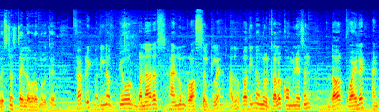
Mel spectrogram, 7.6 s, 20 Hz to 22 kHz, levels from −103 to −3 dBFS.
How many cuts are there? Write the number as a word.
one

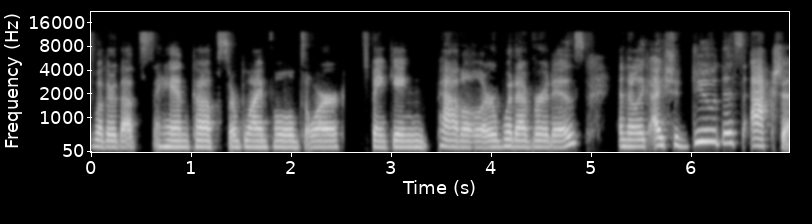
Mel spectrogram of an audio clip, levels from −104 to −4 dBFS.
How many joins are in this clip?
one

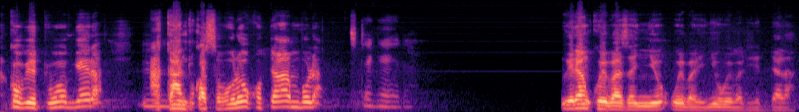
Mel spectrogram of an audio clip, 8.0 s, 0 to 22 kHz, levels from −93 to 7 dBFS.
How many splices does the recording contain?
zero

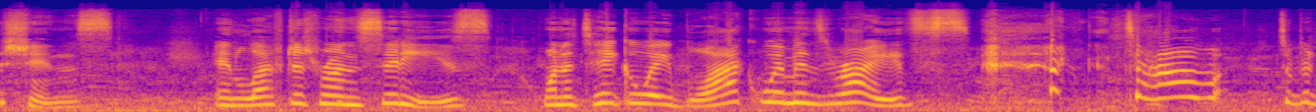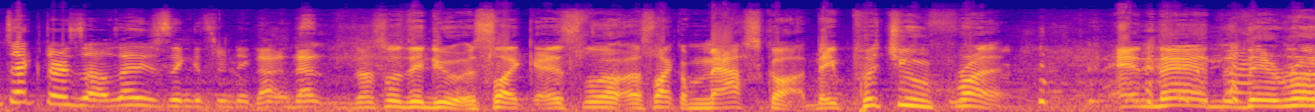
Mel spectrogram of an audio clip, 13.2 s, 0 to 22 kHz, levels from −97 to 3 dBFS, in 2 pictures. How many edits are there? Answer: zero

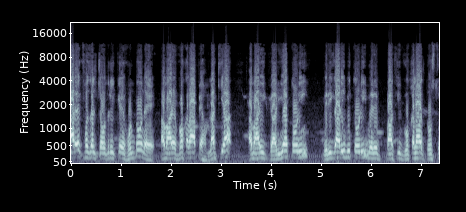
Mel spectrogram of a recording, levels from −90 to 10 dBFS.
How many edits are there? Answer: zero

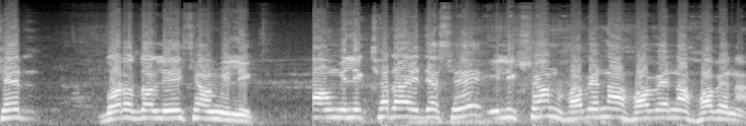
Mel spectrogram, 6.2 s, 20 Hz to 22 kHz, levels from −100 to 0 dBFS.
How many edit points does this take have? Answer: one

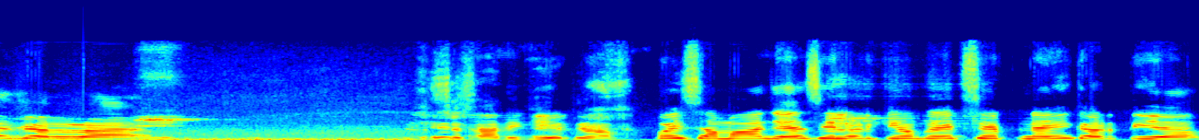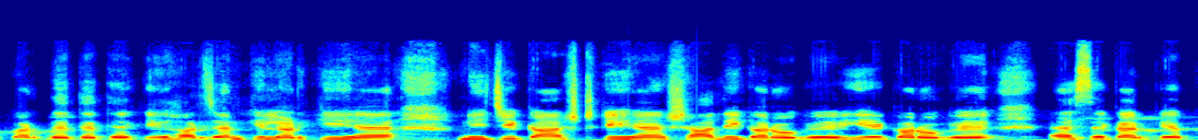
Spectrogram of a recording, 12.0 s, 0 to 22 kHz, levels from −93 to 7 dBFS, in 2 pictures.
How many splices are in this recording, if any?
two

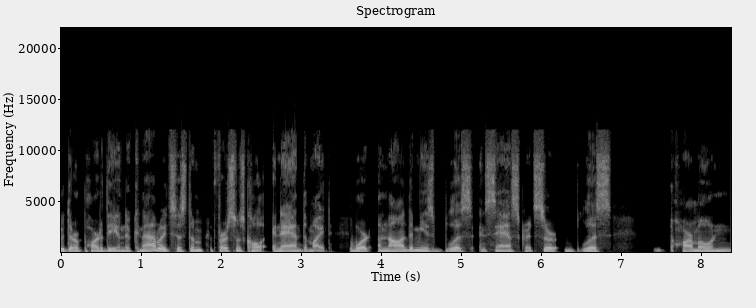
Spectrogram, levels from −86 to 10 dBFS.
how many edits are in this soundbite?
three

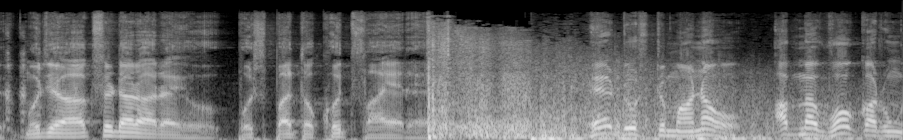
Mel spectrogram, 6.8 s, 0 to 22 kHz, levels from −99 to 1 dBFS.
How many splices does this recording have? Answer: one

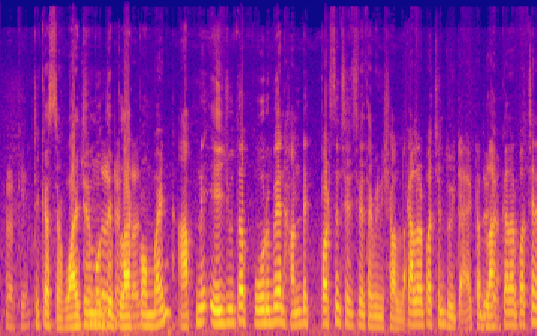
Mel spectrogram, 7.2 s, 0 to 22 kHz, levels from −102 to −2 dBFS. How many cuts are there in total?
two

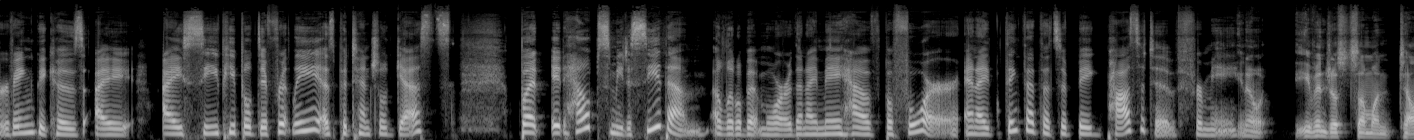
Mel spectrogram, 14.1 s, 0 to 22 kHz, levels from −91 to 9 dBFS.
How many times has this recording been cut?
one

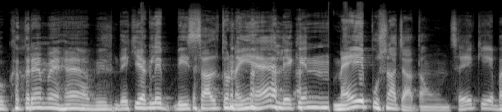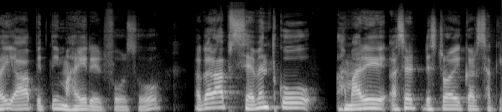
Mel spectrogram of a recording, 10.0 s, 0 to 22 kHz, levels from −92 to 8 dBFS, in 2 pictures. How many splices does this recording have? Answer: two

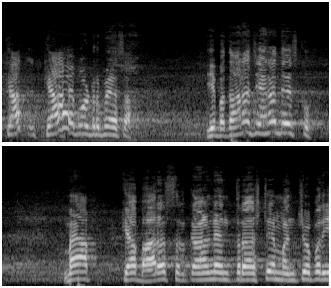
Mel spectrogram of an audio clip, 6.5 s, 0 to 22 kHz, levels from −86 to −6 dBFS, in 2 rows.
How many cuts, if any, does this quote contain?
one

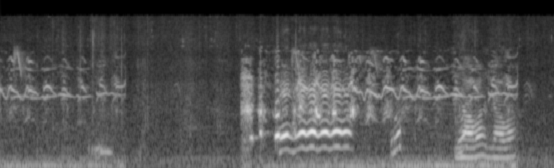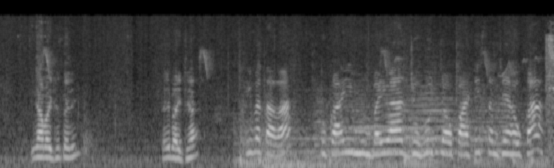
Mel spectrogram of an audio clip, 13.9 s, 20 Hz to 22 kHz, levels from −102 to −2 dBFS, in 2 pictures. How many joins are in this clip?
zero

